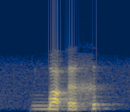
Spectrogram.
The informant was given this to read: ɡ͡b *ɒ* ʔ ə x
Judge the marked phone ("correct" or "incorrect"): correct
